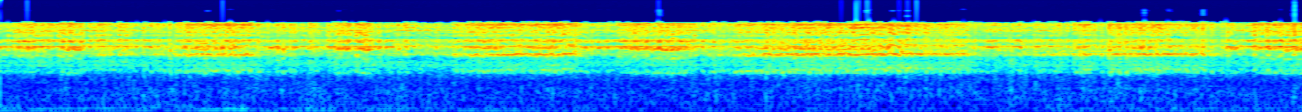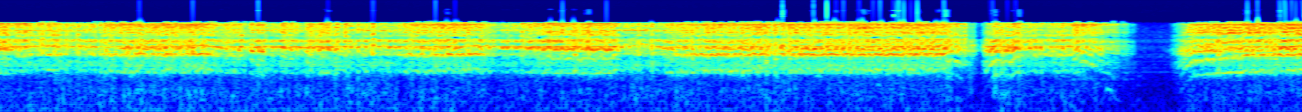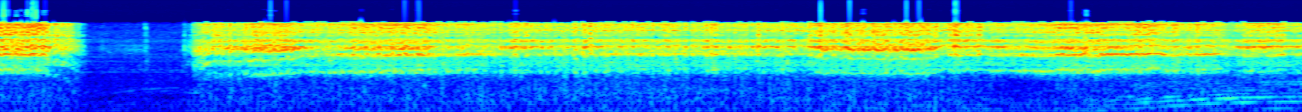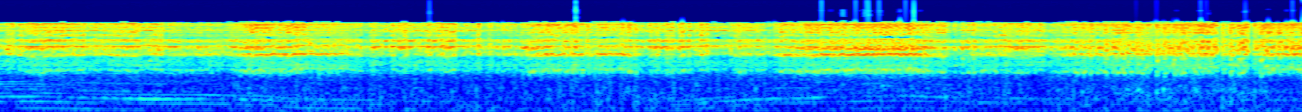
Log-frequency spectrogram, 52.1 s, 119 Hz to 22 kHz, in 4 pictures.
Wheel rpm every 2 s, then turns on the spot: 220, 220, 220, 210, 210, 230, 220, 220, 210, 220, 220, 150, 90, 110, 140, 220, 230, 230, 220, 230, 220, 230, 230, 220, 210, 220.
26-28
